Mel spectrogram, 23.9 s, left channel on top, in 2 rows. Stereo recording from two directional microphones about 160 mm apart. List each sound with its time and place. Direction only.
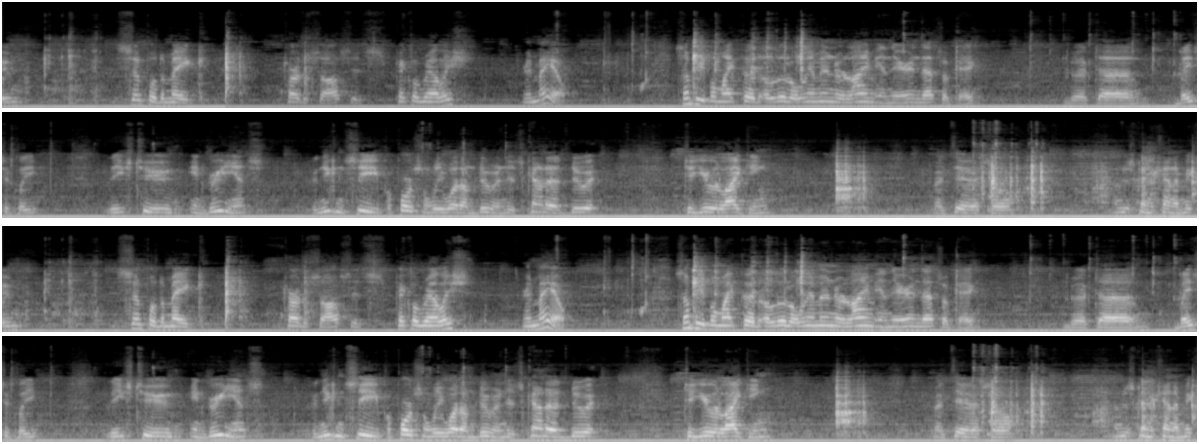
1.2 s speech: 20° right (ahead or behind)
3.9 s speech: 40° right (ahead or behind)
6.8 s speech: 25° right (ahead or behind)
10.7 s speech: 25° right (ahead or behind)
21.3 s speech: 25° right (ahead or behind)
23.1 s speech: 20° right (ahead or behind)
